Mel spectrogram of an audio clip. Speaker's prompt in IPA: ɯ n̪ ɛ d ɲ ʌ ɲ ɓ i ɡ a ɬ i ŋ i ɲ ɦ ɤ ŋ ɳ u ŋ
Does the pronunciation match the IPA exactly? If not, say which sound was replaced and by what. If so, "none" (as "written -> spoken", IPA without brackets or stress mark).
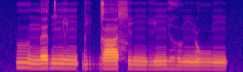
ɤ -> ɯ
